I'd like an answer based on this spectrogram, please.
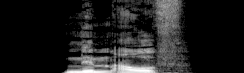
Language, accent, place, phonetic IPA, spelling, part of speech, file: German, Germany, Berlin, [nɪm ˈaʊ̯f], nimm auf, verb, De-nimm auf.ogg
- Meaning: singular imperative of aufnehmen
